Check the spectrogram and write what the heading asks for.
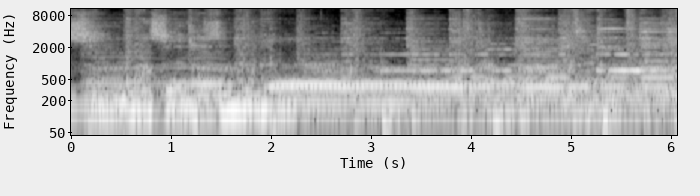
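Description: Live band playing a song on acoustic and electric guitars, electric bass and drums, with a chord held from about two seconds in.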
